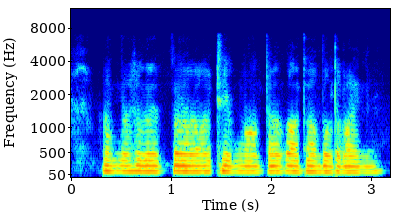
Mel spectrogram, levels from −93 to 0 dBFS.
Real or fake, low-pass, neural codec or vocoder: fake; 7.2 kHz; codec, 16 kHz, 2 kbps, FreqCodec, smaller model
